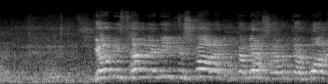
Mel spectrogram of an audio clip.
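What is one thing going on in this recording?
Men shout in chorus.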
